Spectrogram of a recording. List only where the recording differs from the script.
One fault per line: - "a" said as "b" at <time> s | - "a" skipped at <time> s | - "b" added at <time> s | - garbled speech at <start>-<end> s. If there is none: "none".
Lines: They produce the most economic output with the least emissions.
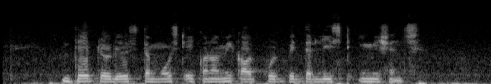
none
